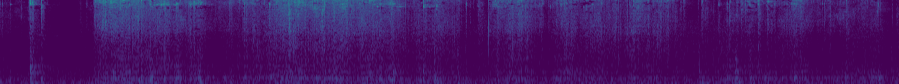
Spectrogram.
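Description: A large pile of mixed small solid metal coins on a carpet: coins are dropped from the fingers, then flat hands sweep and shuffle through the pile. The result is a continuous bright, metallic clinking and jingling, with a sharp initial clatter followed by sustained rustling, rummaging chinks.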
